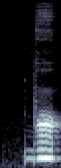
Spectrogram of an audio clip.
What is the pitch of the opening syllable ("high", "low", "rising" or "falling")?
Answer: high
